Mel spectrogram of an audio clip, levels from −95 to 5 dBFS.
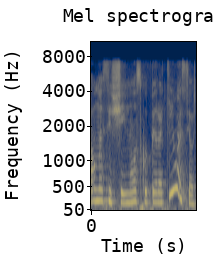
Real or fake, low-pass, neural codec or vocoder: fake; 7.2 kHz; codec, 16 kHz, 2 kbps, FreqCodec, larger model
